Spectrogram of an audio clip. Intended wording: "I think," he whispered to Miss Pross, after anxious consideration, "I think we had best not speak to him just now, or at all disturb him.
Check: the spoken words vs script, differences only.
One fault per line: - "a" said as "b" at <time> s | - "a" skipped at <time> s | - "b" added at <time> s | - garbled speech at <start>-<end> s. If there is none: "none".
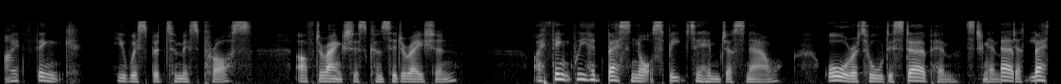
- garbled speech at 9.7-10.5 s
